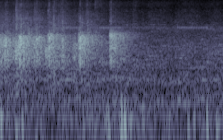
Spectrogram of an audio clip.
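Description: Audience applause, dying away about a second and a half in.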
